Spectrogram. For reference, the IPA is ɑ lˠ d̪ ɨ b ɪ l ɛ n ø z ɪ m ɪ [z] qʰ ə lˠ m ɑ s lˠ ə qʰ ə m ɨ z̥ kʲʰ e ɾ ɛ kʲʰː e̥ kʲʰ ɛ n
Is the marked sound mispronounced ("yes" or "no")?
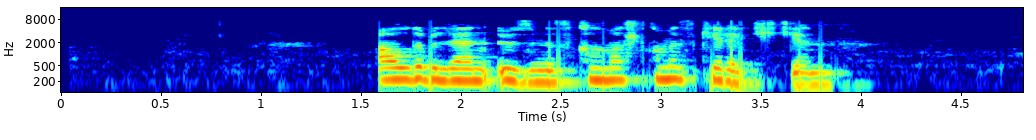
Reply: no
